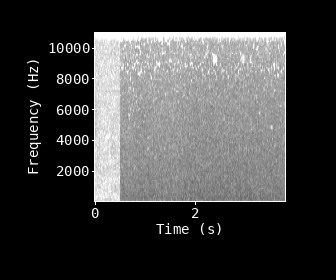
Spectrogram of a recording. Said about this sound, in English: So white noise is where it's all frequencies up to the max.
